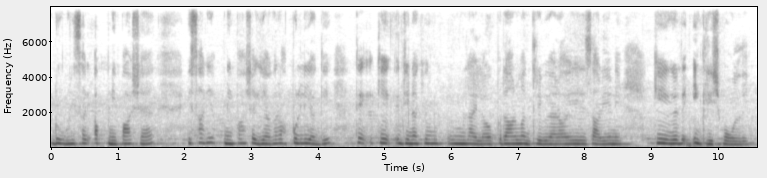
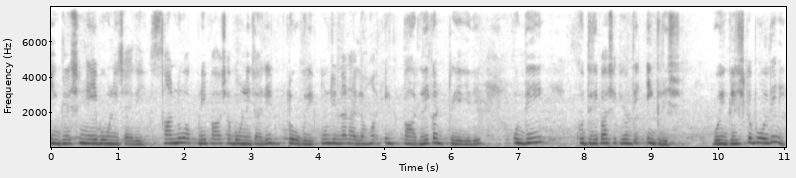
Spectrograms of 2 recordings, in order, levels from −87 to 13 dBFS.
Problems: constant background noise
